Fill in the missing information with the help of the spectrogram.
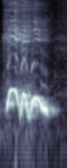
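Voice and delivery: high shrill creature cackle; creepy giggle. Acted. Spider guy giggling at the kids. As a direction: cackle like a gleeful little monster.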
